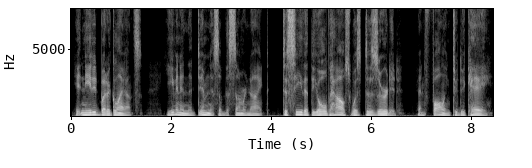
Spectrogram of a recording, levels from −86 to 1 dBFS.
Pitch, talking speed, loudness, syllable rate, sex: 120 Hz, 180 wpm, -21 LUFS, 4.8 syllables/s, male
